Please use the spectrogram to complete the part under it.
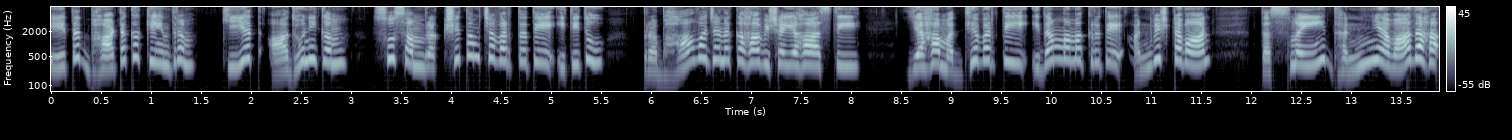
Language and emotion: Sanskrit, surprised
